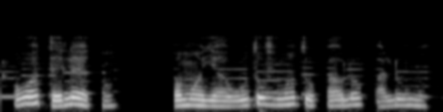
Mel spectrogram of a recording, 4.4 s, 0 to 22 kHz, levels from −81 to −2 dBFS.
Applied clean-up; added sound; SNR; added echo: neural mask model RNNoise.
